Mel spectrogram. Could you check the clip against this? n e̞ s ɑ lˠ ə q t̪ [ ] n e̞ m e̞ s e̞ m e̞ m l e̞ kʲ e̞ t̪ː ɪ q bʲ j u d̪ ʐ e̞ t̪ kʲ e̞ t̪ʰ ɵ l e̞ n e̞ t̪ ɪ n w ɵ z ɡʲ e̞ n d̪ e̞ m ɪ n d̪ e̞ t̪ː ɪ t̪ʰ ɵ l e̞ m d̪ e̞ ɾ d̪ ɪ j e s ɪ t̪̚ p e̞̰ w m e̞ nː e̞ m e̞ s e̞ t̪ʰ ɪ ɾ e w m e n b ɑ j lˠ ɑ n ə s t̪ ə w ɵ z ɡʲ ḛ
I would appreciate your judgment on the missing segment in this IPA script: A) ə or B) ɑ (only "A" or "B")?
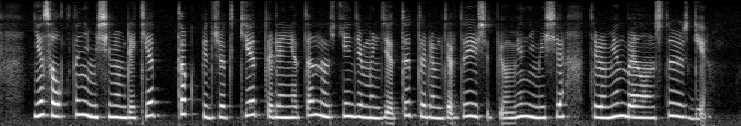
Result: A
